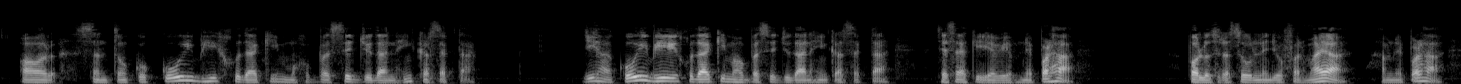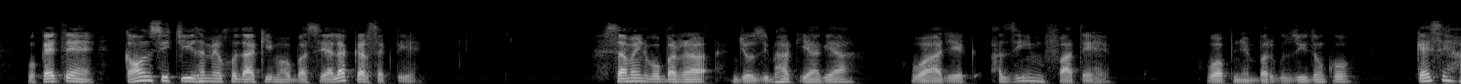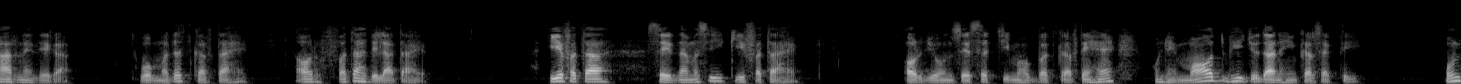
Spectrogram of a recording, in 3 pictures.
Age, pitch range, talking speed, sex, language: 50-69, 100-130 Hz, 145 wpm, male, Urdu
